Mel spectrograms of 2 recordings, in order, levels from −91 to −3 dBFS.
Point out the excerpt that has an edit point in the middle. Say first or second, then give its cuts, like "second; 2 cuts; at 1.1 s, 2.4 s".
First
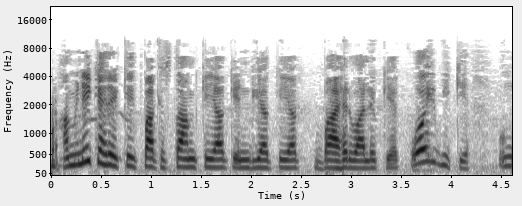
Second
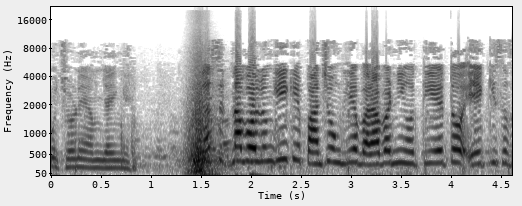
second; 1 cut; at 1.2 s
